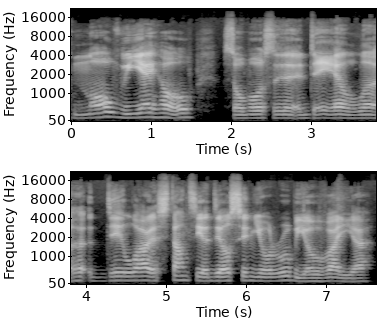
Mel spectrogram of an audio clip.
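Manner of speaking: put-on tipsy sheepherder in a Spanish accent; hint of a Spanish-accented drunk. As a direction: slur it like a drunk Spanish ranch hand. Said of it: "That was very hard to do in that accent".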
